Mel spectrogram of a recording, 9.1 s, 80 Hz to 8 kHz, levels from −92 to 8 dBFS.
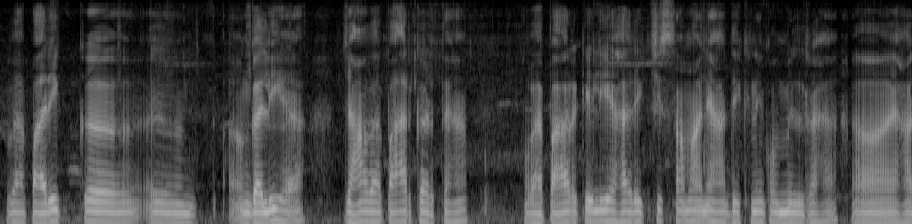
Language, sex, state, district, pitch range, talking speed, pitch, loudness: Hindi, male, Chhattisgarh, Kabirdham, 120-130 Hz, 150 wpm, 125 Hz, -30 LUFS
